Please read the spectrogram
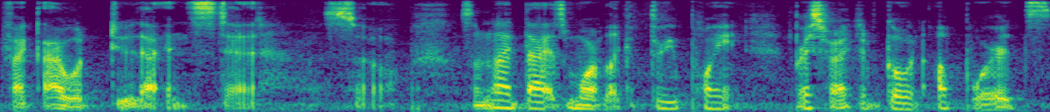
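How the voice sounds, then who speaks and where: Whispering at a fairly quick pace. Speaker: art instructor. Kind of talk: tutorial. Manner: halting, self-correcting; casual.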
